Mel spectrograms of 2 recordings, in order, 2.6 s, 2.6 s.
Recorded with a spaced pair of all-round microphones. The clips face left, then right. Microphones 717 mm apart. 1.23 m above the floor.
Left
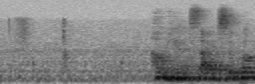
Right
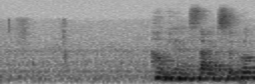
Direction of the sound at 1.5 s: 20° right (ahead or behind).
